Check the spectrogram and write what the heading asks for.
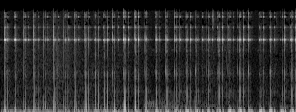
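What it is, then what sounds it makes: Small glass jar tapped and scratched with fingernails. A small, clear, apparently empty glass jar or shot-glass-like container is held in one hand close to the microphone and tapped and scratched with the fingernails of the other hand. Quick, uneven clicks and taps with some scratching run throughout, over a thin, steady high ringing tone from the glass.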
